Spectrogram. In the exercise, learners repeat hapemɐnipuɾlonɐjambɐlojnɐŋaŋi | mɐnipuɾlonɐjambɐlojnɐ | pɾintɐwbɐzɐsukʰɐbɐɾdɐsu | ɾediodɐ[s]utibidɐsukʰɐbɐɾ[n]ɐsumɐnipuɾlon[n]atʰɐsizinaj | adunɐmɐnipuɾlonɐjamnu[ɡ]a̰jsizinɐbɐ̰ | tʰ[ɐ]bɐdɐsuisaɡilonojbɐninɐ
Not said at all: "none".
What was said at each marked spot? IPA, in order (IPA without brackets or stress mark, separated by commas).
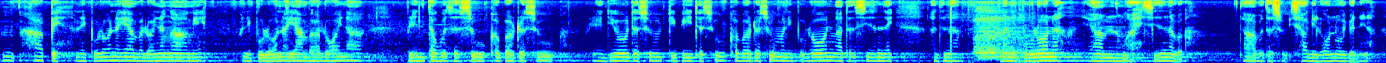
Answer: s, d, ŋ, ŋ, a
